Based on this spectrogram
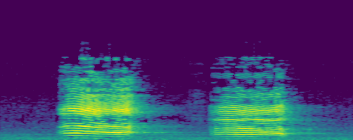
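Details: Crow cawing: two drawn-out, harsh, nasal caws, each about half a second long, separated by a one-second pause, with a quiet background.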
